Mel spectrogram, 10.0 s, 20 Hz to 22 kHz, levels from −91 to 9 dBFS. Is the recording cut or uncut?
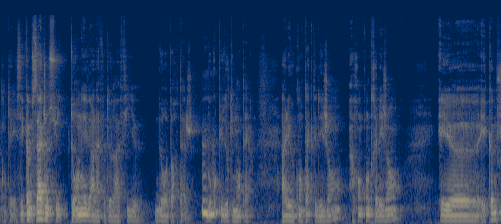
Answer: uncut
